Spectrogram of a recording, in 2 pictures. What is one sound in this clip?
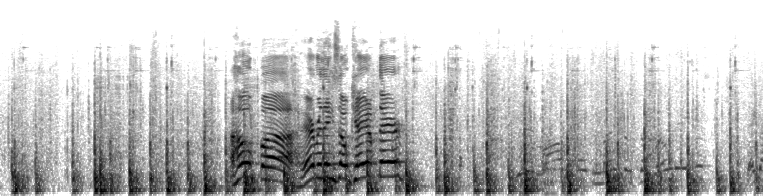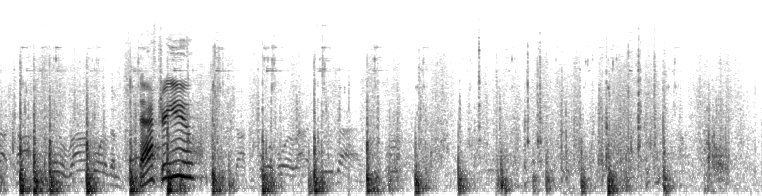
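Footsteps thud on wooden stairs and floorboards.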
